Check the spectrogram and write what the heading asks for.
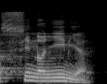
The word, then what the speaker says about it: sinonimia: Que em espanhol é a sinonímia, né? Essa palavra ela é um heterotônico, né? Ela se pronuncia diferentemente da língua portuguesa, mas o objetivo, os conteúdos aí, né?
